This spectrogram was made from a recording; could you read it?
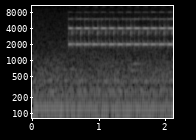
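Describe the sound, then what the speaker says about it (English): A kitchen timer alarm starts beeping in quick, evenly spaced high-pitched pulses, ringing steadily over faint background noise. "I'm just going to turn the heat off when the alarm goes off."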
